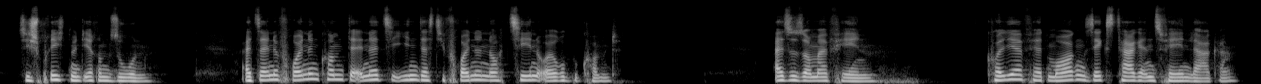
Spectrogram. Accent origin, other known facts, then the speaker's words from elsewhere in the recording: Berlin, Germany; ich komme aus einer Arbeiterfamilie, aus Berlin-Friedrichshain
